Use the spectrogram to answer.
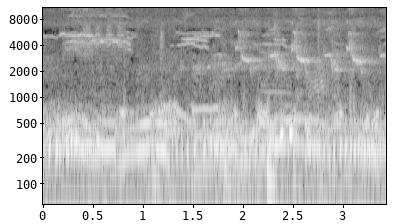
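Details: Male Giribaz pigeons in a Rajshahi, Bangladesh loft quarrelling while others eat; several low, throaty coos that swell and dip in pitch, overlapping one another, with faint sparrow-like chirps behind.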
